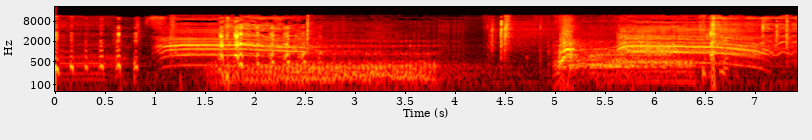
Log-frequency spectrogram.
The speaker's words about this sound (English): That one really hurt. So they just took the bad screaming sound effect and layered it over some dog sound effects. Just some dogs barking and then squishy noises. Exactly. Like a guy squeezing an orange.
